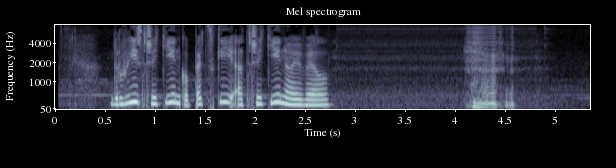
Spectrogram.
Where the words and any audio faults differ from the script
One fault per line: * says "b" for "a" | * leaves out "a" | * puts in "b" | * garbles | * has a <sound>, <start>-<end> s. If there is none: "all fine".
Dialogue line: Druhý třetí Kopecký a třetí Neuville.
* has a laugh, 4.1-4.7 s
